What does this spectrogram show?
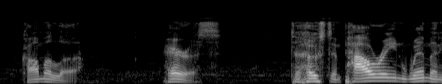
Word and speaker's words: Kamala: listen listen kamala harris wait wait you said it wrong no no comma oh yeah that was right kamala harris to host empowering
